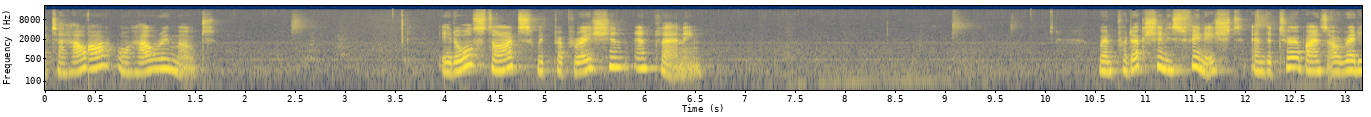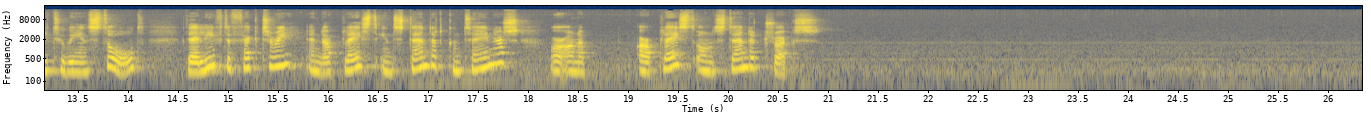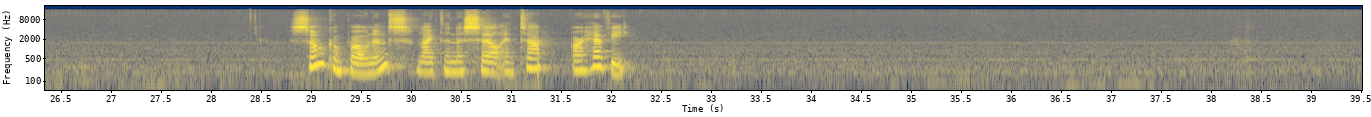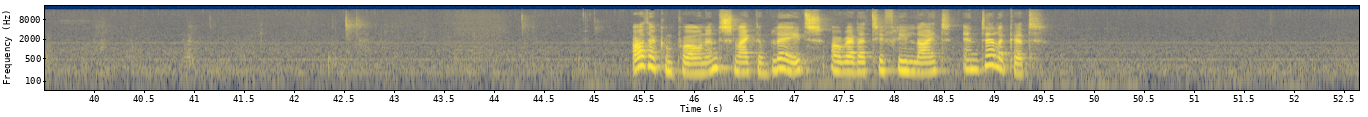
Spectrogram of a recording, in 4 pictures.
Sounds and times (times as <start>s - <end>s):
Speech: 0.0s - 1.8s, 4.0s - 6.6s, 10.5s - 21.0s, 28.8s - 32.3s, 45.4s - 49.6s.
